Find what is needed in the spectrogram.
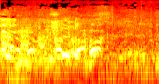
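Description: Speech: people talking, with the voices dropping away about two-thirds of the way through.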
